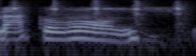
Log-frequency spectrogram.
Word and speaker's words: macarons: Well, there's two different kinds. There's macaroons and macarons. They're two totally different things.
